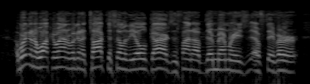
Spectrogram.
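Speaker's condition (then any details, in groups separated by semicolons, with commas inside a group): No condition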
